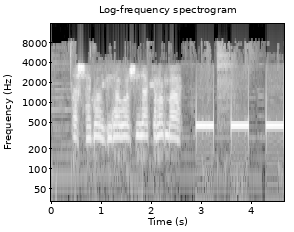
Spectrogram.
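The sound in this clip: A phone call to a radio station cuts off: a man speaks, then three short, even busy-tone beeps follow at a steady rhythm.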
